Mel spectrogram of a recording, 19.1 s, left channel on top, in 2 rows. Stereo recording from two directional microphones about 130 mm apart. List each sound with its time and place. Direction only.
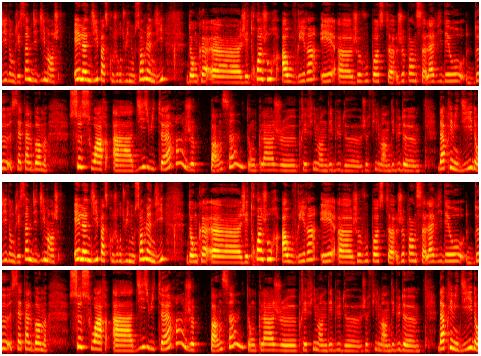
0.0 s a woman's voice: 35° right (ahead or behind)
